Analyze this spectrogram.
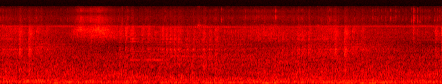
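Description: Footsteps thud on wooden stairs and planks.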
